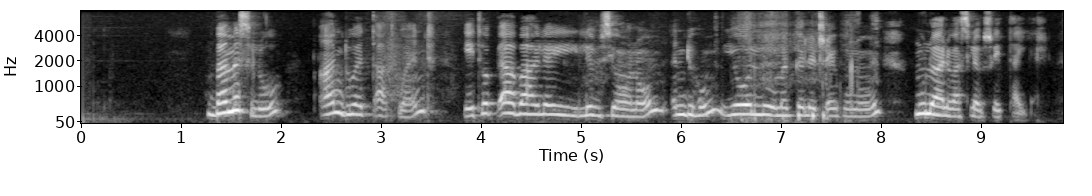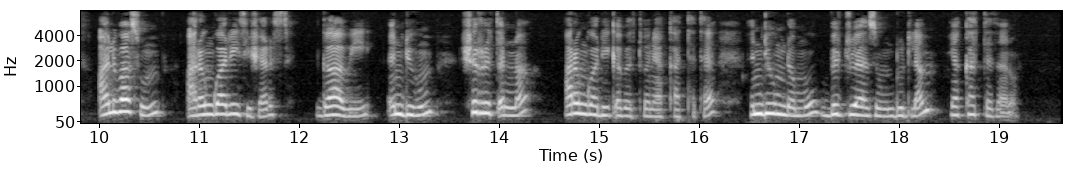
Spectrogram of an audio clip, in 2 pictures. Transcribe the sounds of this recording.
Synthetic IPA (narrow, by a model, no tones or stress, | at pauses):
bəmɨslu | ʔand̪wɔt̪ʼːat̪ʰwɔnd̪ | jɛit̪jo̞pʼjabahlawilɨβsjɛho̞nəwnɨnd̪iɦumjɛwɔlːoməɡələt͡ʃʼajɛho̞nəwnmulualβaslɨβsojɪt̪ʰːa̰jːa̰l | ʔalβasum | ʔaɾəŋɡʷad̪et̪ʰiʃəɾs | ɡaβiʔɨnd̪ihum | ʃɪɾːɨt̪ʼɨnːaː | ɾəŋɡʷad̪ikʼəβət̪ʰːonjakʰːat̪ʰːət̪ʰəʔɨnd̪ihumd̪əɡmo̞bɨd͡ʒujazəwnd̪ud̪lːamjakːat̪ʰːət̪ʰə̰nə̰w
